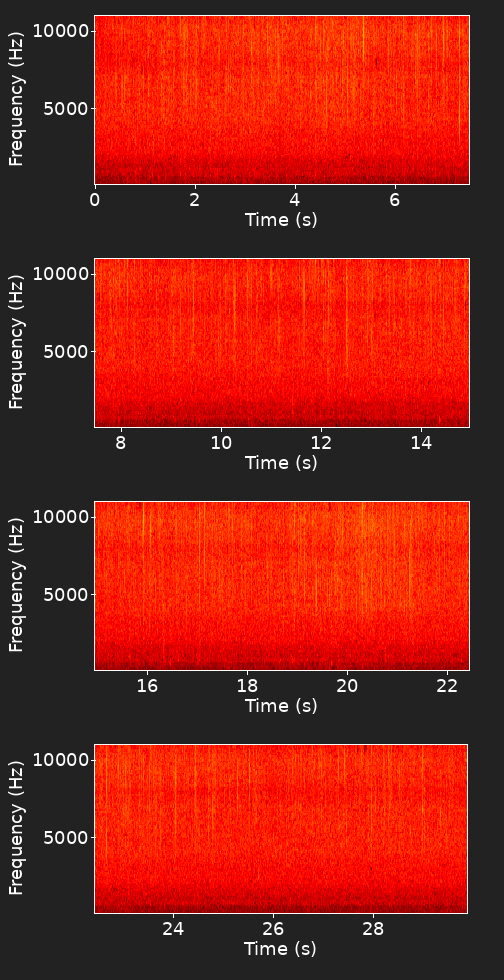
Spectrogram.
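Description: Rain falling steadily onto paved road and driveway: a dense, even hiss scattered with the ticks of individual drops.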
